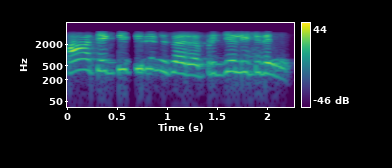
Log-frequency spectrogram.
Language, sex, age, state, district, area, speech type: Kannada, female, 60+, Karnataka, Dakshina Kannada, rural, conversation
